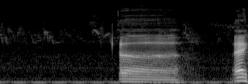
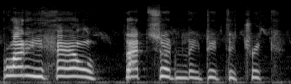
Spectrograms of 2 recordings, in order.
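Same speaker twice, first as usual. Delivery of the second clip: very high and louder, cheery British critter; high British creature voice; 4 dB louder than usual. Acted. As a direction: squeak the praise like a tiny British sidekick.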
